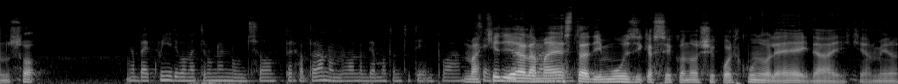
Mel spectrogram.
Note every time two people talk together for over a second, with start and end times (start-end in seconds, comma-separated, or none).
4.6-5.9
